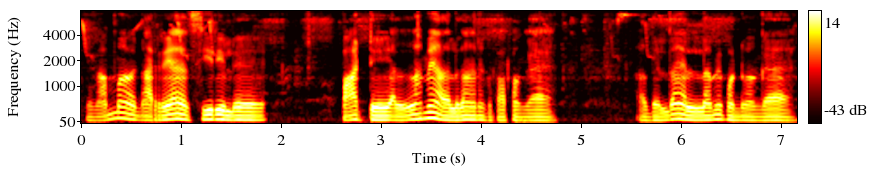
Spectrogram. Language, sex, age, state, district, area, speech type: Tamil, male, 18-30, Tamil Nadu, Kallakurichi, urban, spontaneous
